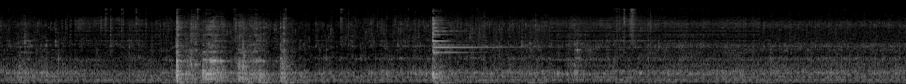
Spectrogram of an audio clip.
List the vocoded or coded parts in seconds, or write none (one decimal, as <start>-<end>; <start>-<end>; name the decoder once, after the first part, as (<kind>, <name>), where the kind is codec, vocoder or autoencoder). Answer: 0.7-1.6 (codec, SNAC); 5.5-7.6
